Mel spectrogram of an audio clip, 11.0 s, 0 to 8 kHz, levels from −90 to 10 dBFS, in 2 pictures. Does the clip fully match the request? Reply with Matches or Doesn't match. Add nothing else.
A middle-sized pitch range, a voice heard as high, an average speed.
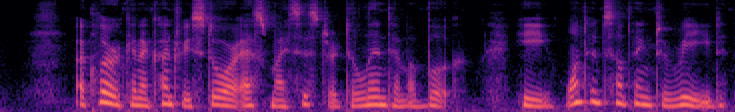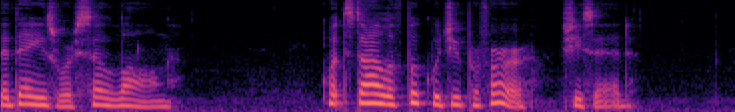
Matches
